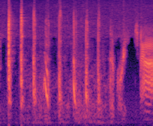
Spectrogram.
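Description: Scaly-breasted munia singing: a rapid run of short clicking notes, about six or seven a second, with a longer, louder note starting right at the end.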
